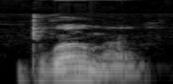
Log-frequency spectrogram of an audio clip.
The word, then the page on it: duomo: British English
